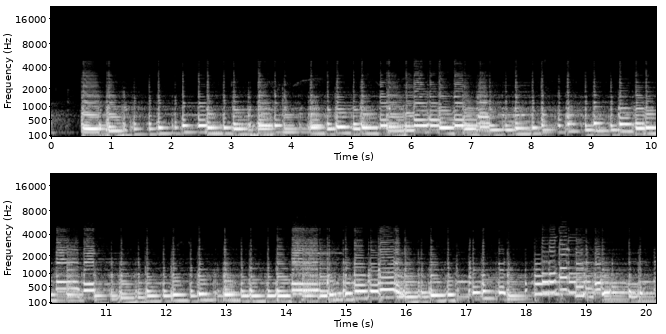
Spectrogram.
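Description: A cover version of a blues song plays loud and steady, with rough, gritty vocals over distorted guitar and a driving band for the whole stretch.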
